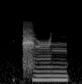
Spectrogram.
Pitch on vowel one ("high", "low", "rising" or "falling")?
high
